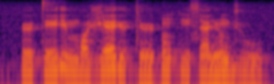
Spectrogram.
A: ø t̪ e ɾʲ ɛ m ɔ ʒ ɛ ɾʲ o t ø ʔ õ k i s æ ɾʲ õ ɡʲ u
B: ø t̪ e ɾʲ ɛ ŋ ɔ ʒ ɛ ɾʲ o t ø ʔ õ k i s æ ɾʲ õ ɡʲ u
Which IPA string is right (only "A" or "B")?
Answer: A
